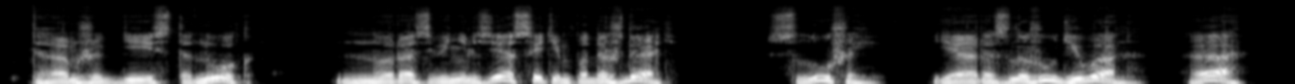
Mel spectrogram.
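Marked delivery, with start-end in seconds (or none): none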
